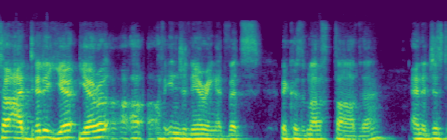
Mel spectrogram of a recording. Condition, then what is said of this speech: Stuttering. Well, I think the first challenge that I had, which I still live with, is a speech impediment.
